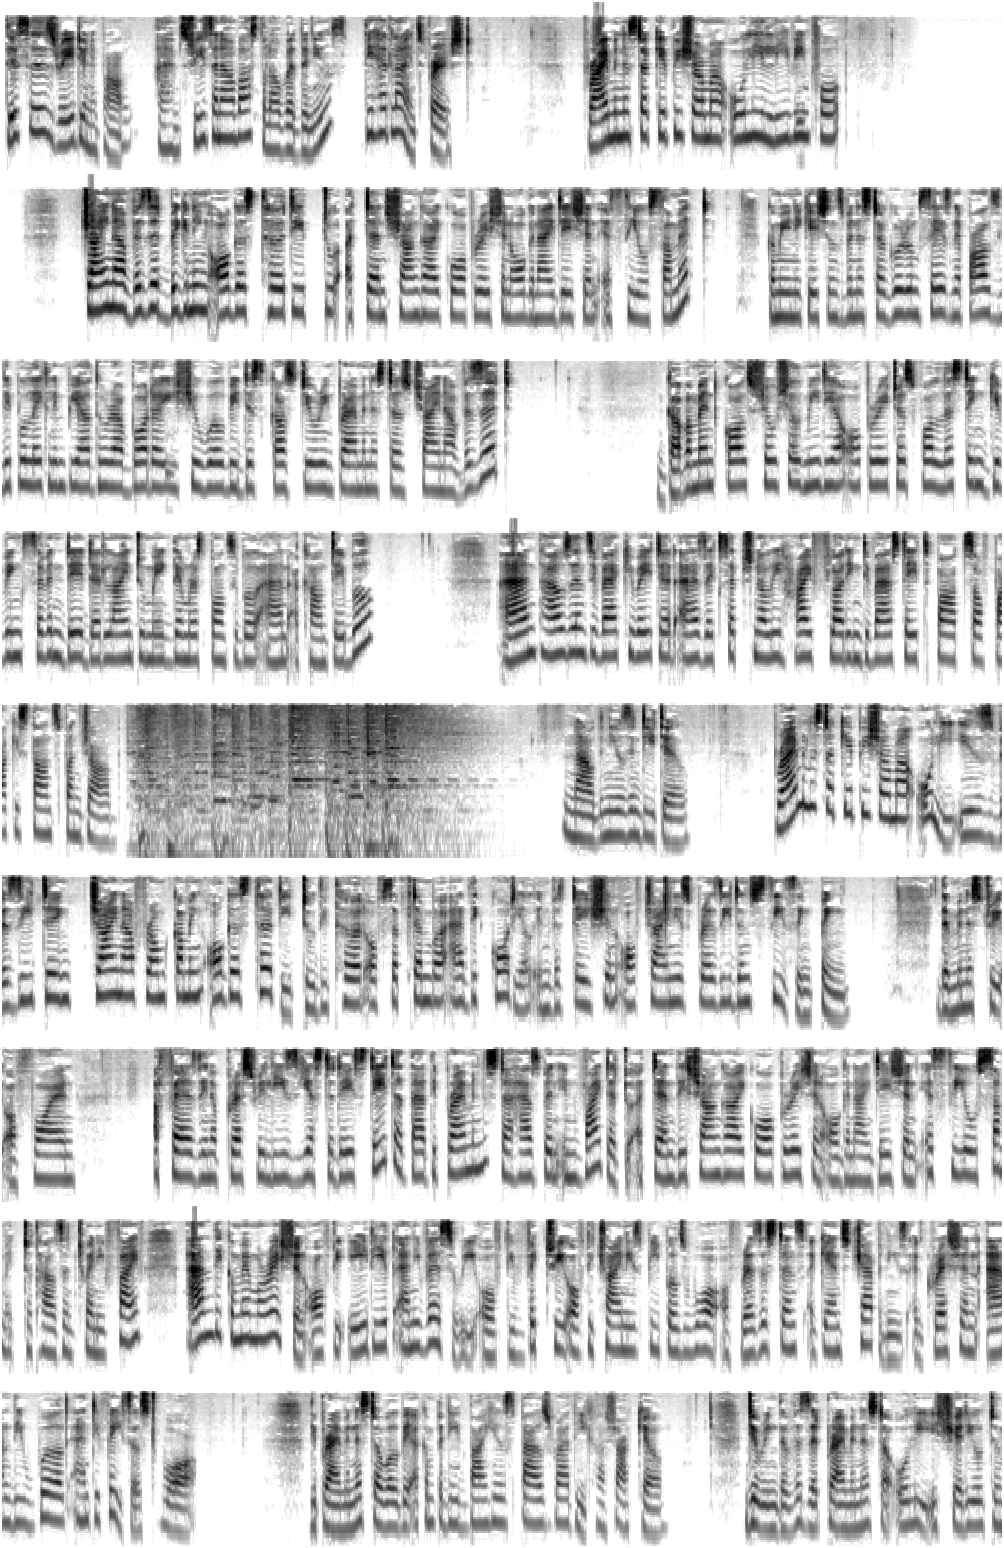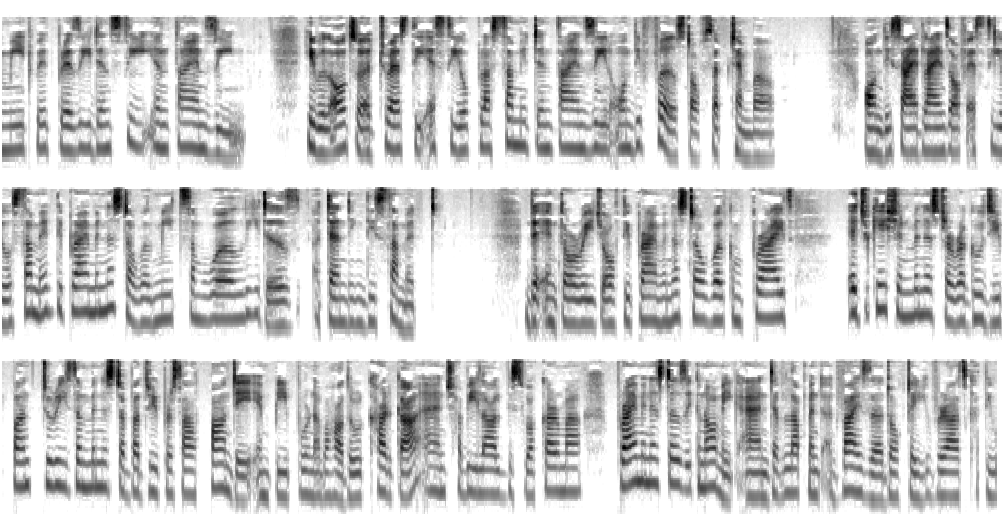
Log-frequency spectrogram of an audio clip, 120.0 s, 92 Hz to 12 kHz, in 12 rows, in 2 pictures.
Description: बिहान ८ बजेको अङ्ग्रेजी समाचार : १२ भदौ , २०८२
